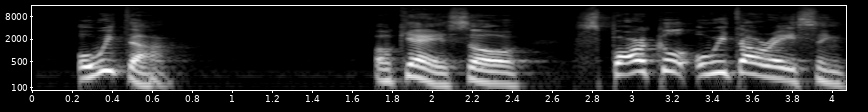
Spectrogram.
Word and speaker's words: Oita: Robert says, "Actually, Oita is pronounced with a separate O and I." Oita.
